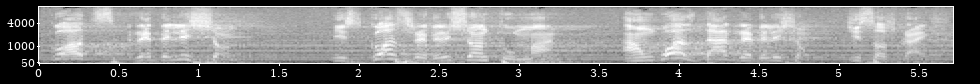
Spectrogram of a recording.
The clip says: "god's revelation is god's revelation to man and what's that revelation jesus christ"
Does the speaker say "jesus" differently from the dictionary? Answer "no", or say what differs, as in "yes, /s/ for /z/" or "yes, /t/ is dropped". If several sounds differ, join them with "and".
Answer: yes, /s/ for /z/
